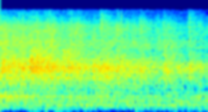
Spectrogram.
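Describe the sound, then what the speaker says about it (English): Applause from a school audience at a quiz contest in Tamale rolls on steadily for the whole stretch, a dense even wash of many hands clapping at a distance, moderately quiet with no voices over it. "A round of applause for them."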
